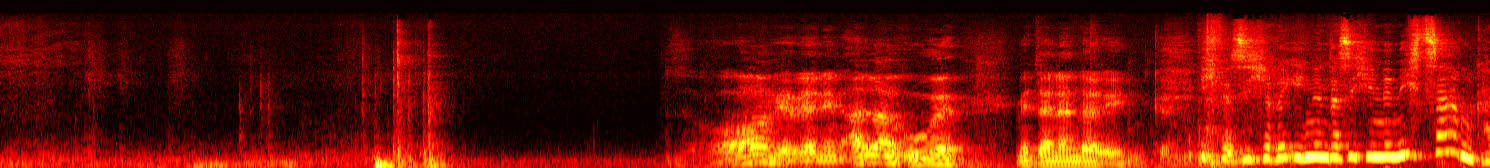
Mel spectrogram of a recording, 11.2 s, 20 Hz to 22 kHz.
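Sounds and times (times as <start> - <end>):
quiet shuffling: 0.4 - 2.8
door shutting with a thud: 2.7 - 3.5
speech: 6.1 - 11.1.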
